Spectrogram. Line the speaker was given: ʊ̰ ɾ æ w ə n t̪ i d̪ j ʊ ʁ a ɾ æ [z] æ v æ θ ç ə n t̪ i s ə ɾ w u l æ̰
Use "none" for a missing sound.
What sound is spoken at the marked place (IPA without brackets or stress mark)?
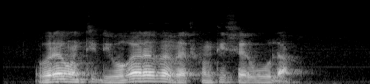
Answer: v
